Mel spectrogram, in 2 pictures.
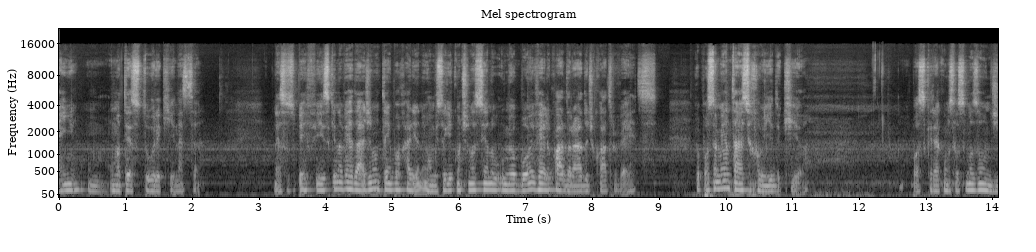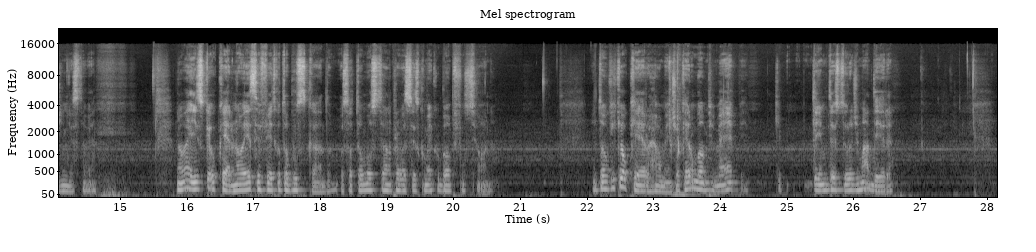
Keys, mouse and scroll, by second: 2.4-4.4 right drag, 9.1-10.5 drag, 21.4 click, 23.3 Delete, 25.8-26.2 scroll down 1, 26.5 shift+middle click.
